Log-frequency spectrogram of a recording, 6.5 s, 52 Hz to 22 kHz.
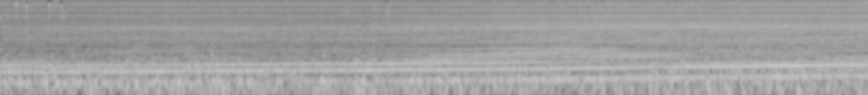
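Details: Suzuki Hayabusa with a built motor and aggressive cams, on a road test after cleaning its clogged fuel filter; before, it only reached about 7–8,000 rpm. A smooth note climbs steadily under load without hesitation or cutting out, revving all the way through toward 11,000. Normal full-rev acceleration.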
